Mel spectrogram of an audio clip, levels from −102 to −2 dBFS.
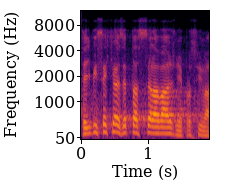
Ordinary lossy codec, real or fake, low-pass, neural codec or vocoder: Opus, 24 kbps; real; 7.2 kHz; none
